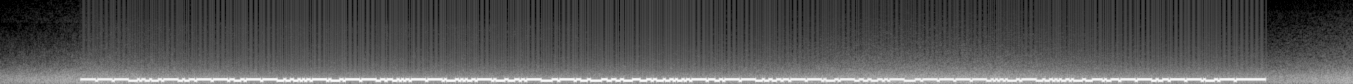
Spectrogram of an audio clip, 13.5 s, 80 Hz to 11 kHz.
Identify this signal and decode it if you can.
RTTY (45.45 baud, 170 Hz shift), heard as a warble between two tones, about 660 Hz centre. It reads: LA REPRESENTATION DU PEINTRE SEMBLE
